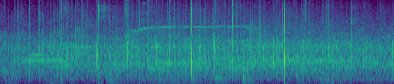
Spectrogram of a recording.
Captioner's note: applause and Cheering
